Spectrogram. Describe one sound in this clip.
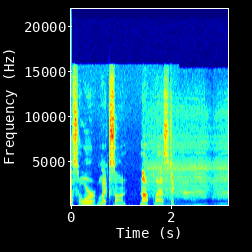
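A jigsaw revs up and down in short bursts.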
